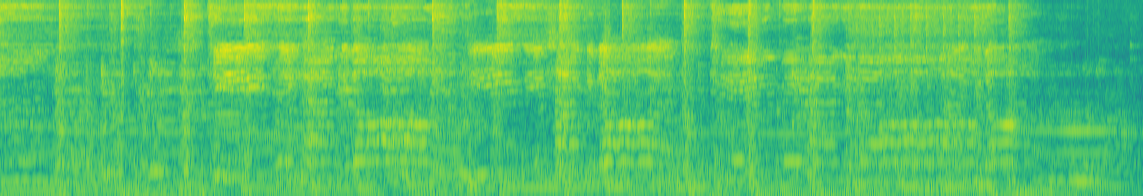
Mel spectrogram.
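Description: Live rock band in a small room: two female vocalists singing over electric guitar, bass guitar and drums, with a steady bass line and regular drum hits.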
